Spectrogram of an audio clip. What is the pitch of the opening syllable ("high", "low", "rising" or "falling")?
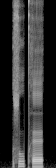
high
